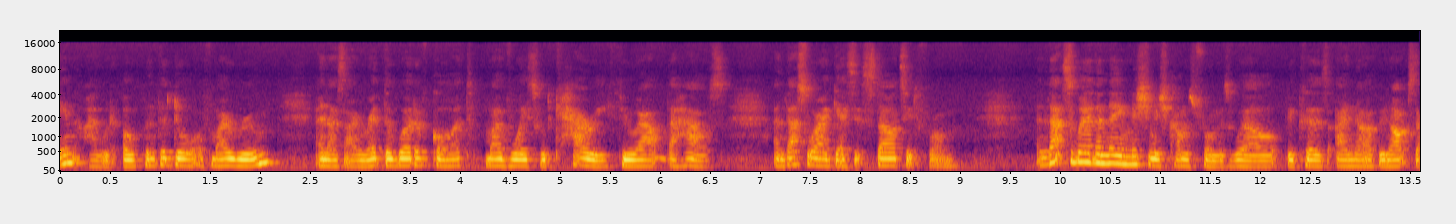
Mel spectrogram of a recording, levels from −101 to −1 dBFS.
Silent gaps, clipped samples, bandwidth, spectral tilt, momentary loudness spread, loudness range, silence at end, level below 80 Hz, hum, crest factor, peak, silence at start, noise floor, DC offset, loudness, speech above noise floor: none; under 0.1%; 16 kHz; -6.5 dB/octave; 13 LU; 4 LU; 0 s; -72 dBFS; none; 16 dB; -4 dBFS; 0 s; -43 dBFS; under 0.1%; -20 LUFS; 23 dB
